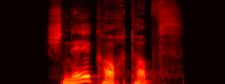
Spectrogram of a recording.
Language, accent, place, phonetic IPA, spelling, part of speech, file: German, Germany, Berlin, [ˈʃnɛlkɔxˌtɔp͡fs], Schnellkochtopfs, noun, De-Schnellkochtopfs.ogg
- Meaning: genitive singular of Schnellkochtopf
